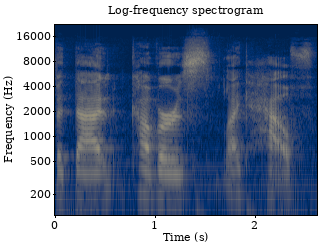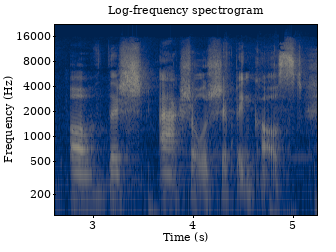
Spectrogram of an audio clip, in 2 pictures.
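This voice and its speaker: With music playing in the background, a woman speaks at a very slow pace in a medium pitch. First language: Swedish. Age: 20s. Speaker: painter. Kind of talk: casual vlog Q&A. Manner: slow, halting.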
